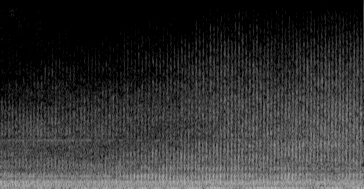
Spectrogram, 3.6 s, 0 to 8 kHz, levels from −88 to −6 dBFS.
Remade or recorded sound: recorded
